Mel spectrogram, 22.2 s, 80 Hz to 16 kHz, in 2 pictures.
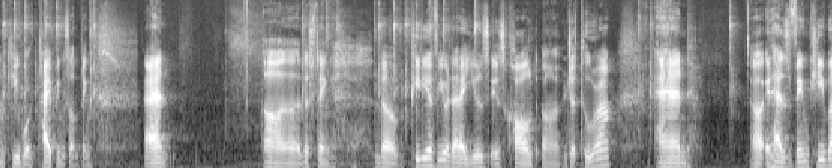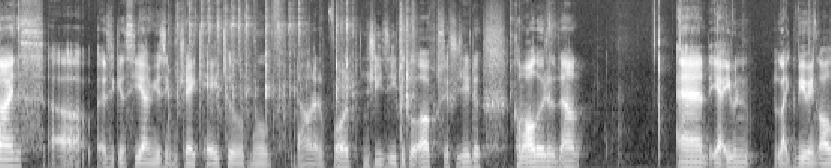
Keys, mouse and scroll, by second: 0.0-0.7 typing, 1.2 super+k, 4.0-5.3 typing, 8.2-16.4 typing, 18.3-20.1 typing.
